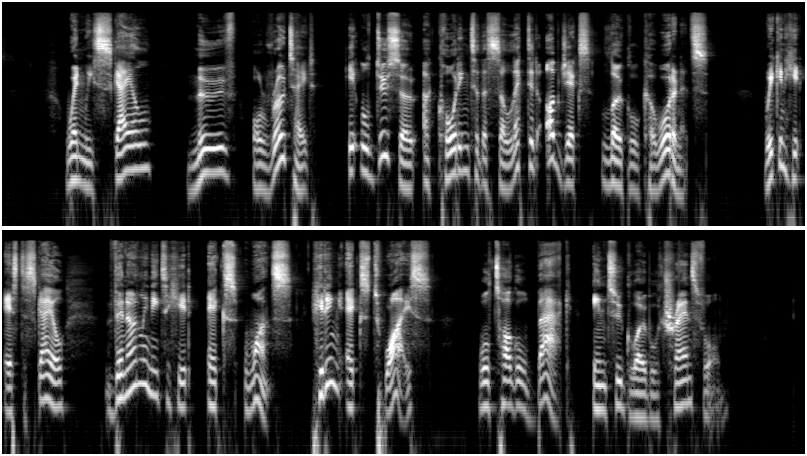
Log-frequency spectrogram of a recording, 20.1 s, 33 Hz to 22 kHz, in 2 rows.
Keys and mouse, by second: 0.0 click, 0.5-1.9 drag, 2.4 click, 3.1-6.3 drag, 10.2 s, 11.0 x, 14.5 s, 15.1 x, 15.4 x.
